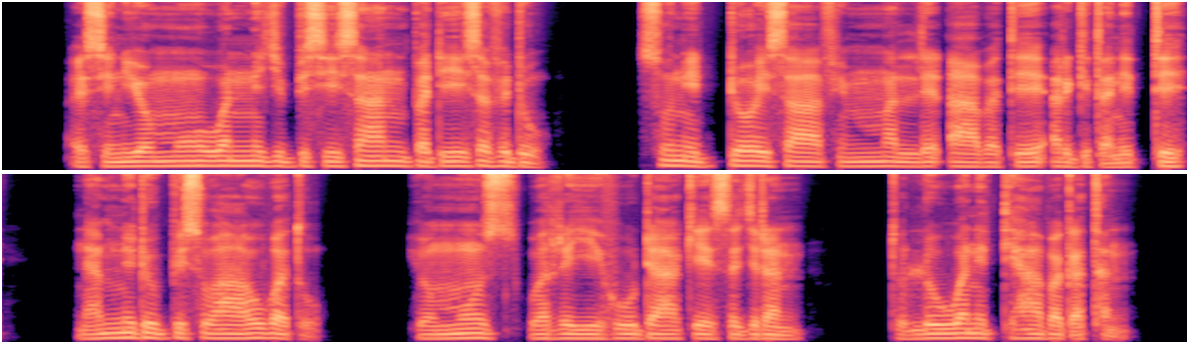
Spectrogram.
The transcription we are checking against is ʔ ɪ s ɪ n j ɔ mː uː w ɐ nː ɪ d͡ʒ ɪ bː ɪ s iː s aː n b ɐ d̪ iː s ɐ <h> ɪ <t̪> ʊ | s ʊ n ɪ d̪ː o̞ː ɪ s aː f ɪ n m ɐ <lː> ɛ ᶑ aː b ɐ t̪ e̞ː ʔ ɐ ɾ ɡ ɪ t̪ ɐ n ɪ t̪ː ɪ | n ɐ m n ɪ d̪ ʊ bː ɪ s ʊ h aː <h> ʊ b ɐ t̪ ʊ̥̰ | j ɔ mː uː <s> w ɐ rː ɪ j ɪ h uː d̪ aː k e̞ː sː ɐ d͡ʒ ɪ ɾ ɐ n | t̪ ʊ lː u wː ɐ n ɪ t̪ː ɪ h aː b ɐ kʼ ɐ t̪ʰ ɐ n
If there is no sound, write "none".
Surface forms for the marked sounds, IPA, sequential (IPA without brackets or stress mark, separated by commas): f, d̪, lː, h, s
